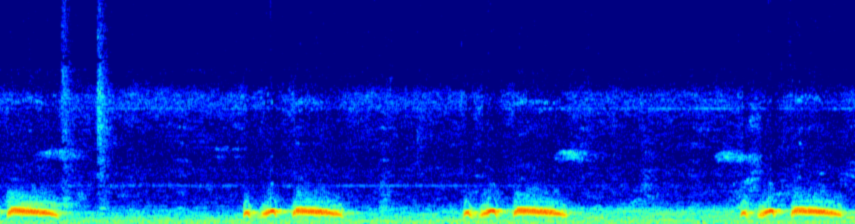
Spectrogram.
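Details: Spotted dove lure call for trapping, Bandung, stuttering style. Each phrase has two quick mellow coos and a longer, slightly falling coo, repeated roughly every two and a half seconds in a calm setting.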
